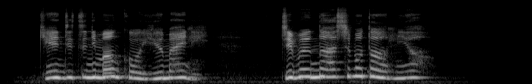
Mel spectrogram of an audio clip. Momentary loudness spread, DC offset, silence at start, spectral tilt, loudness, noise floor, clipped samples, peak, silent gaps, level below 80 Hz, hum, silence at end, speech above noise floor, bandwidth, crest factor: 9 LU; under 0.1%; 0.4 s; -2.5 dB/octave; -24 LUFS; -85 dBFS; under 0.1%; -10 dBFS; none; -72 dBFS; none; 1.05 s; 61 dB; 14.5 kHz; 16 dB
